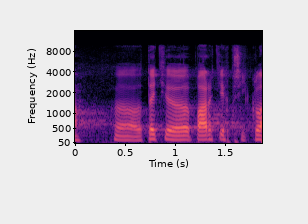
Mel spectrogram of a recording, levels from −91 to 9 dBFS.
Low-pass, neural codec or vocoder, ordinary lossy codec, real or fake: 9.9 kHz; none; AAC, 96 kbps; real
